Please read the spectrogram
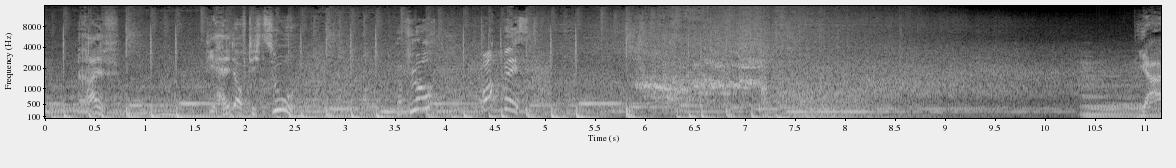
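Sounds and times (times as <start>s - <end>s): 
car engine roaring past at speed: 0.0s - 10.8s
speech: 0.4s - 1.0s, 1.6s - 5.1s, 11.0s - 11.1s
car tires squealing in a long skid: 5.8s - 9.8s.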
